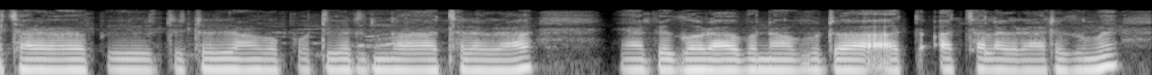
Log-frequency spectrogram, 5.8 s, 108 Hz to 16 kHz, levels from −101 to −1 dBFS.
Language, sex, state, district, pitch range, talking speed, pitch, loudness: Maithili, male, Bihar, Kishanganj, 155-160 Hz, 145 wpm, 155 Hz, -19 LUFS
